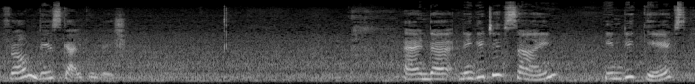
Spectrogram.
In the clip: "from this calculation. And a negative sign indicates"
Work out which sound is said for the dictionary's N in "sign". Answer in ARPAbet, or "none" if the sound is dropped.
N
